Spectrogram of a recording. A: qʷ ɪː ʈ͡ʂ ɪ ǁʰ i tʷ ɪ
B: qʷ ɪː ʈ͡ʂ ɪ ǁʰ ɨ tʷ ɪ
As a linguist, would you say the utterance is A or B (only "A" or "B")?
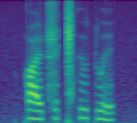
B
